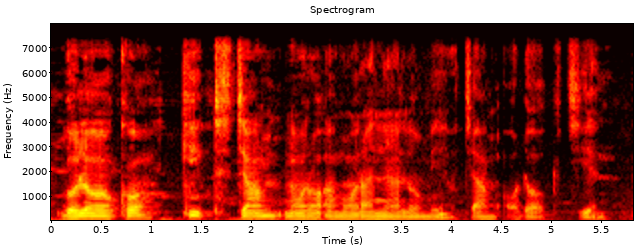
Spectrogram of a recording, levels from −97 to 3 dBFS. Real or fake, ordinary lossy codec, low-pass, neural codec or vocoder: fake; none; 7.2 kHz; codec, 16 kHz in and 24 kHz out, 2.2 kbps, FireRedTTS-2 codec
